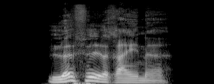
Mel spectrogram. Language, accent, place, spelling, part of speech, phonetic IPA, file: German, Germany, Berlin, löffelreine, adjective, [ˈlœfl̩ˌʁaɪ̯nə], De-löffelreine.ogg
- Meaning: inflection of löffelrein: 1. strong/mixed nominative/accusative feminine singular 2. strong nominative/accusative plural 3. weak nominative all-gender singular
